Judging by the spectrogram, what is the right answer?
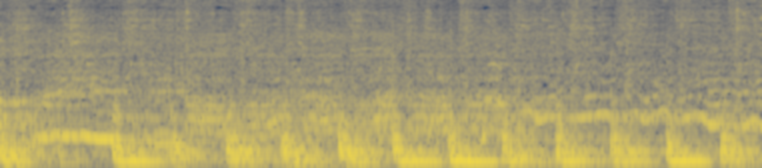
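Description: Powwow drum group beating a big drum in a steady beat of about three strokes a second, with singers' high wavering voices over it, singing a prairie chicken dance song.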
